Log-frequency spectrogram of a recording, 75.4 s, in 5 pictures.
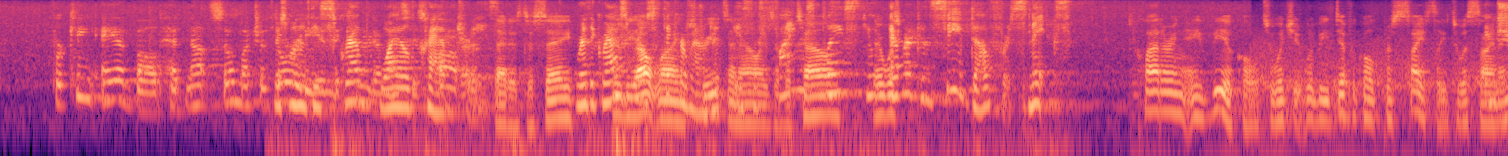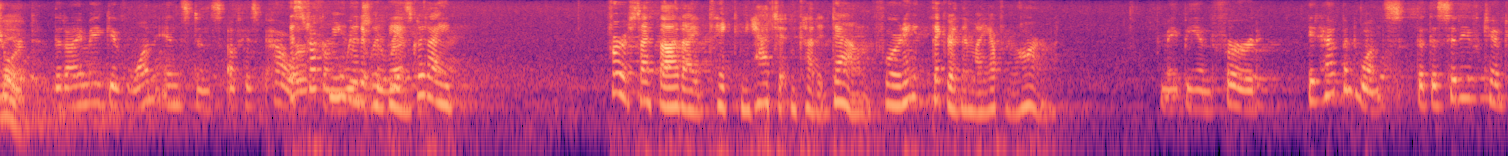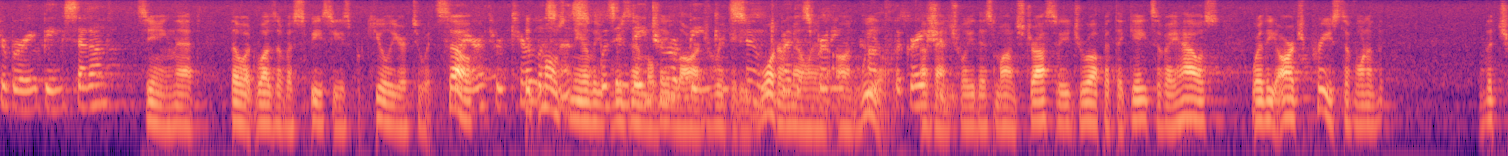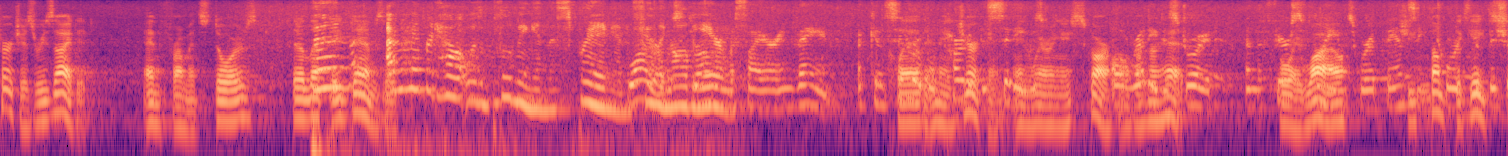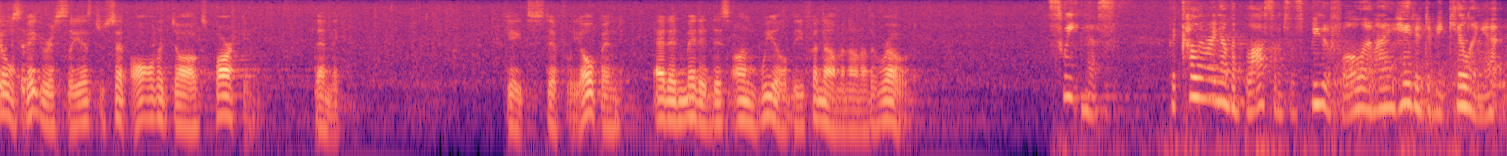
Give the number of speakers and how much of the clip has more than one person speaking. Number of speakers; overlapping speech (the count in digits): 3, about 29%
